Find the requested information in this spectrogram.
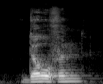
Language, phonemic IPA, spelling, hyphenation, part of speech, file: Dutch, /ˈdoːvə(n)/, doven, do‧ven, verb / noun, Nl-doven.ogg
- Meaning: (verb) 1. to extinguish 2. to muffle, to deaden (a sound) 3. to become deaf 4. to rage, to be crazy; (noun) plural of dove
